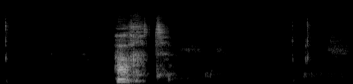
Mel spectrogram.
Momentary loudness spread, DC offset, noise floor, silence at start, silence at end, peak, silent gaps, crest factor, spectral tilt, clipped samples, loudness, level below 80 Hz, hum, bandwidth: 24 LU; under 0.1%; under -90 dBFS; 1.15 s; 1.8 s; -12 dBFS; none; 26 dB; -3 dB/octave; under 0.1%; -31 LUFS; -84 dBFS; none; 12.5 kHz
